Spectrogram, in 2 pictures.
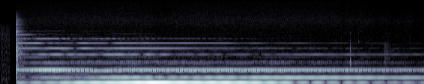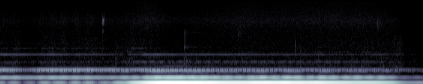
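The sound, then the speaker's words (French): A singing bowl is struck once like a gong to open a session, then rings on for over ten seconds with a low, wavering hum and bright overtones, swelling again before slowly fading. No voices. “Je fais un petit coup de bol pour ouvrir la séance, comme un gong.”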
